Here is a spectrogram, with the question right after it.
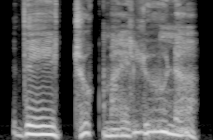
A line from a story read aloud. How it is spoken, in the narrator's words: he whispered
